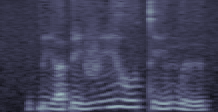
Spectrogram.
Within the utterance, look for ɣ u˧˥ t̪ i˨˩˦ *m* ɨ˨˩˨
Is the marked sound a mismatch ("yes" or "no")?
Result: no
